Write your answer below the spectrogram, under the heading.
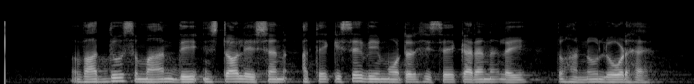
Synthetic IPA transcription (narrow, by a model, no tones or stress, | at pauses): ʋaːd̪uːsəmaːnd̪iːʔɪnsʈoːleːʃənət̪eːkɪseːʋiːmoːʈəɾɦɪsːeːkəɾənləiːt̪ʊɦãːnũːloːɽɦɛː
